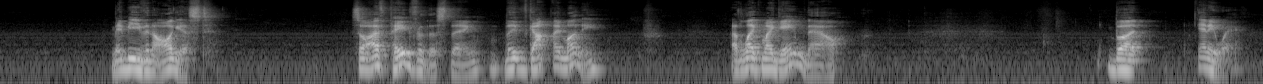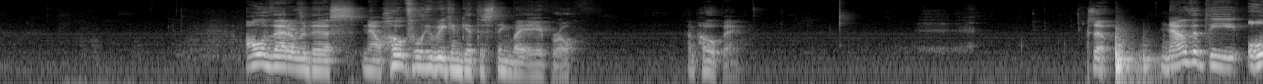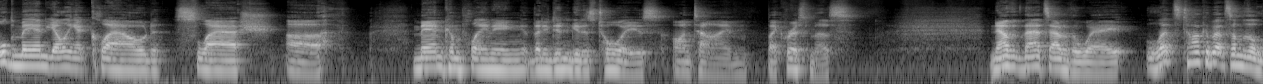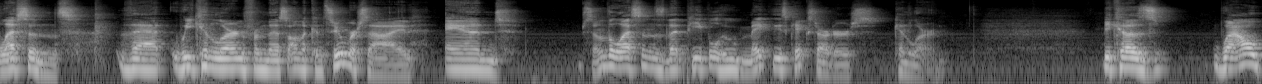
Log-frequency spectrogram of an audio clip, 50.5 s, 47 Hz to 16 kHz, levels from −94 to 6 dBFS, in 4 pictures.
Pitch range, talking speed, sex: 125-150 Hz, 115 wpm, male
